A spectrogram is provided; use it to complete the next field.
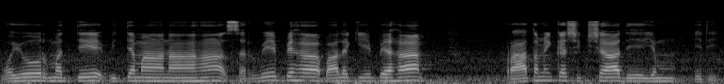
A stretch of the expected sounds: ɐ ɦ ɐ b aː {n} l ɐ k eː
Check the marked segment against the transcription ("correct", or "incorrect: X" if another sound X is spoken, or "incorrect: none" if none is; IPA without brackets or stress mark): incorrect: none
